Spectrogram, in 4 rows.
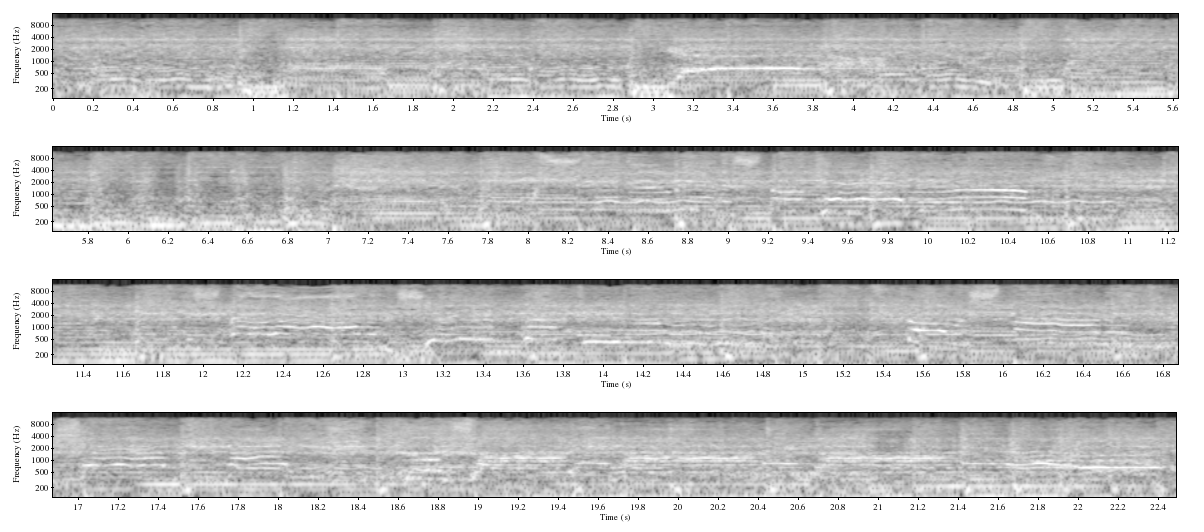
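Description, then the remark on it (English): Loud, dense rock music blending 1980s heavy metal and 1980s pop, with driving drums, distorted guitars and strained, shouted vocals playing continuously at steady volume throughout. “It's a very cool band that takes 80s heavy metal music and mixes it with 80s pop music, which you don't think it really sounds good, you know, on paper, but if you hear them, it's amazing.”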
